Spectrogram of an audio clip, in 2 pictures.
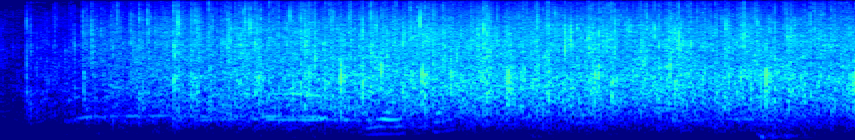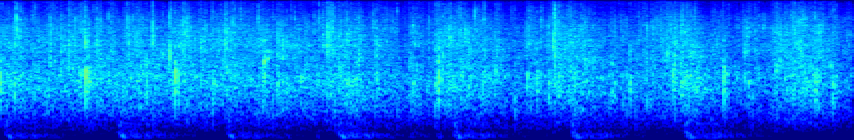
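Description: Concert-hall audience applauding at the end of a song. From about four seconds in, a steady beat of about two a second runs through the clapping, as the crowd falls into rhythmic clapping in unison.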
